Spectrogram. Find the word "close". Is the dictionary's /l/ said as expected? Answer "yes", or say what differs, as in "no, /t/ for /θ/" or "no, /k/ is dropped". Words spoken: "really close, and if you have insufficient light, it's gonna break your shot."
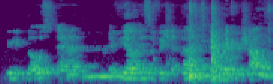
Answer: yes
